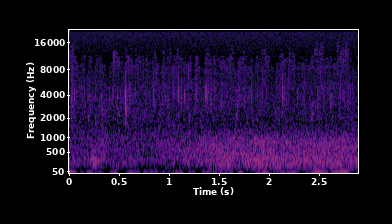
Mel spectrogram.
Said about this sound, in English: I don't like loud storms.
